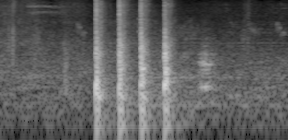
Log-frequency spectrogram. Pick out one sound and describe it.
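A man knocks on a door.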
